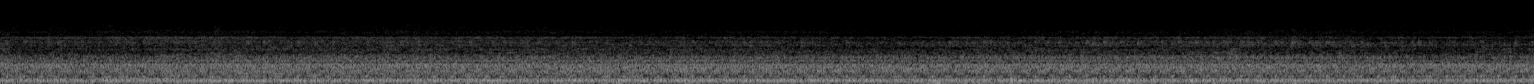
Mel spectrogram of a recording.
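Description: Diesel locomotive of a standing passenger train idling, a steady unchanging engine drone.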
